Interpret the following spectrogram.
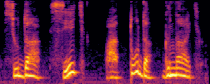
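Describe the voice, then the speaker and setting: A woman voicing a small, thoughtful male hedgehog who speaks calmly in a storybook tale. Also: medium pitch, slow, breathy edge, no echo, clean studio sound, voice pushed up, exaggerated voice. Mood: earnest.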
